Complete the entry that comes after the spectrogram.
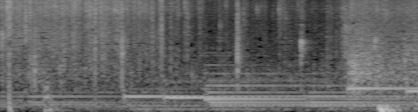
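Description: Egg-battered thin beef slices sizzling in oil in a nonstick frying pan, with a short, louder hit near the end as another slice goes into the pan. Background keyboard music plays throughout.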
